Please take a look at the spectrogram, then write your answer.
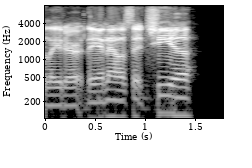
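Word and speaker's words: Tchia: Chia, which we were pronouncing as Tachia before, is coming to PlayStation Plus Extra Tier and above in March.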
